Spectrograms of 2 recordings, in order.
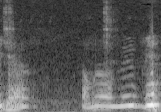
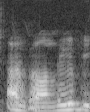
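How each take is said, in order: First: High falsetto singsong; silly high-pitched repeat; squeaky loopy. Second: Said in the usual way. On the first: Real, not acted. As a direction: squeak it like you're cracking up.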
